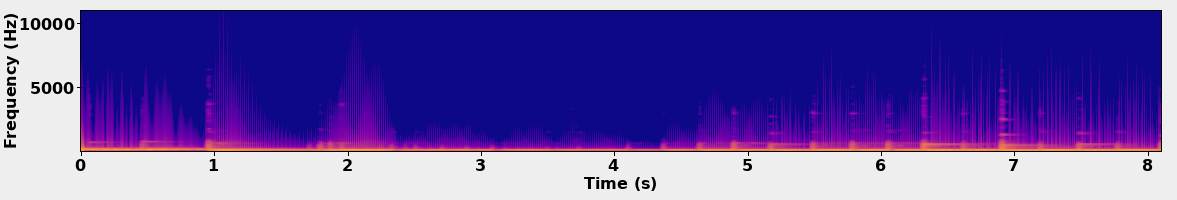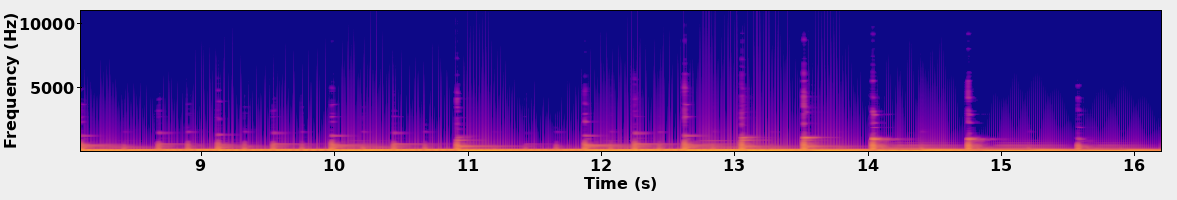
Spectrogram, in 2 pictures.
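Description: Solo marimba played with soft mallets: a slow, mellow piece with rolled low notes under a melody. It grows fuller and louder after about four seconds as the bass line steps downward.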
